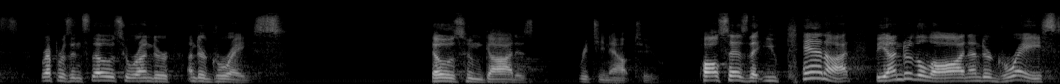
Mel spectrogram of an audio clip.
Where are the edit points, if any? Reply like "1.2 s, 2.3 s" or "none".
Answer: none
